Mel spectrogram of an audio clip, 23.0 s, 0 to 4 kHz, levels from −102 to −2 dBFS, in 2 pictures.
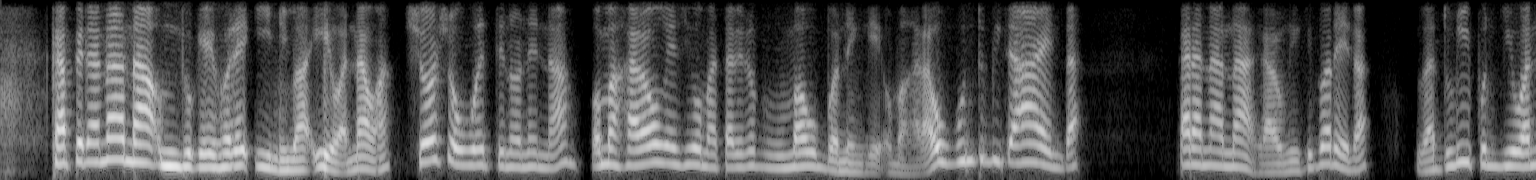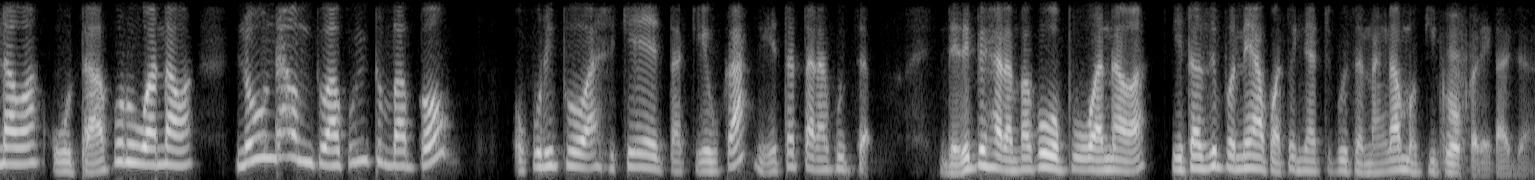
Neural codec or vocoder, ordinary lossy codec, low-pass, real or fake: codec, 16 kHz, about 1 kbps, DyCAST, with the encoder's durations; Opus, 32 kbps; 3.6 kHz; fake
